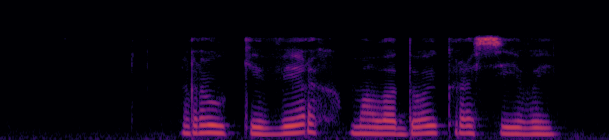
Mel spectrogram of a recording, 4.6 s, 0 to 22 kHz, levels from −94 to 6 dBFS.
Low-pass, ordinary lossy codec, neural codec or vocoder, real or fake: 7.2 kHz; Opus, 32 kbps; none; real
